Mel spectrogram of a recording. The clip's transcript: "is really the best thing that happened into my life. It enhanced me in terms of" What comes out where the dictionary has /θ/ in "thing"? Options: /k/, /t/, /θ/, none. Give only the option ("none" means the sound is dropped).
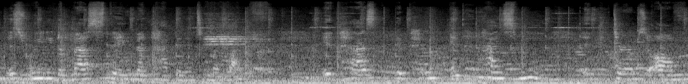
/θ/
